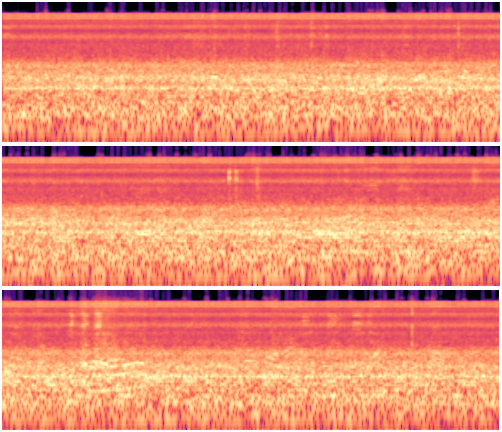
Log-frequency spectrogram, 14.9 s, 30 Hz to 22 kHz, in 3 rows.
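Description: Dash 8-300 turboprop engines running, heard inside the passenger cabin as a loud, steady drone with a low hum.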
